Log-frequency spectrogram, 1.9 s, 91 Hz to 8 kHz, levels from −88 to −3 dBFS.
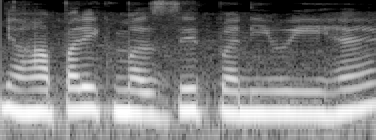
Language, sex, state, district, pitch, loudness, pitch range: Hindi, female, Chhattisgarh, Bilaspur, 225 Hz, -12 LUFS, 215-240 Hz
